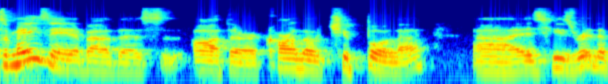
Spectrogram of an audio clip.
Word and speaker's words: Cipolla: Chipola. Chipola. So we're full tilt Italian.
